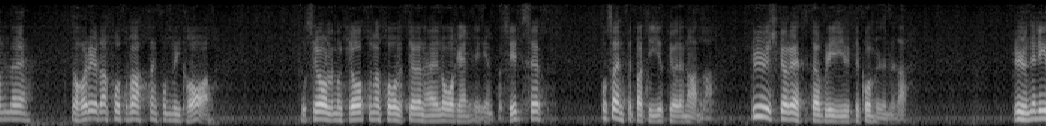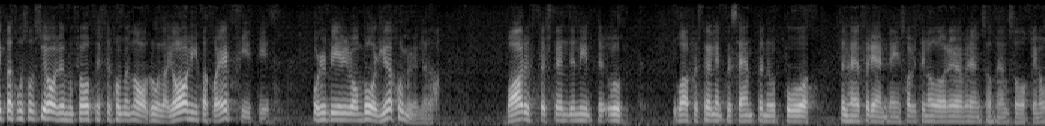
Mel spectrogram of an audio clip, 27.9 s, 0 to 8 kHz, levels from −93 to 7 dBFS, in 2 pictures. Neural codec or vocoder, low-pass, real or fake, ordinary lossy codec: codec, 16 kHz, 1 kbps, FunCodec, trained on Chinese and English, 50 frames a second; 7.2 kHz; fake; Opus, 24 kbps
